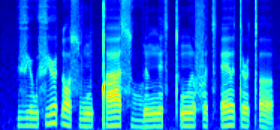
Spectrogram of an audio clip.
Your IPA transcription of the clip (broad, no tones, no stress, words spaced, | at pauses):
vʲə˞wfʲə˞ ɗɔsvũ ǃa sɔ̤ɾə̃ ŋɛ̃stʼũə̯ fət͡sʼɛə̯ tə˞tʼʌ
